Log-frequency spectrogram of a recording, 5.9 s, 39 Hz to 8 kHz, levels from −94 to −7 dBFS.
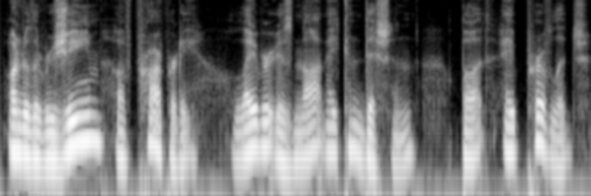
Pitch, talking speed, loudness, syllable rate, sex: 120 Hz, 130 wpm, -18 LUFS, 5.1 syllables/s, male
